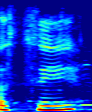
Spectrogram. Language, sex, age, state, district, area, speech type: Nepali, female, 18-30, West Bengal, Jalpaiguri, rural, spontaneous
